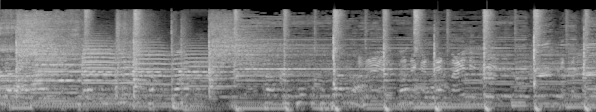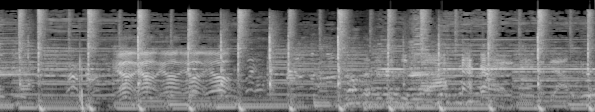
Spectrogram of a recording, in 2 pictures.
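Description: Steady rhythmic music with drums and instruments at about two beats per second, with some voices mixed in and no clear animal sound.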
